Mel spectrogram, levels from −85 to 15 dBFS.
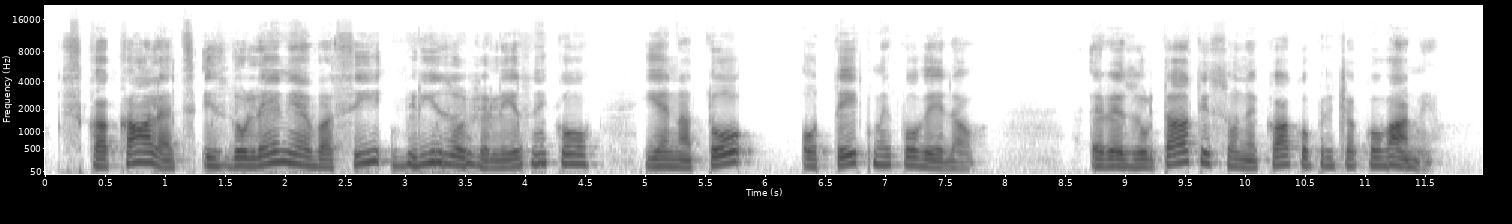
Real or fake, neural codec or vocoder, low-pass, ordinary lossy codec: fake; vocoder, 44.1 kHz, 128 mel bands every 256 samples, BigVGAN v2; 19.8 kHz; Opus, 32 kbps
